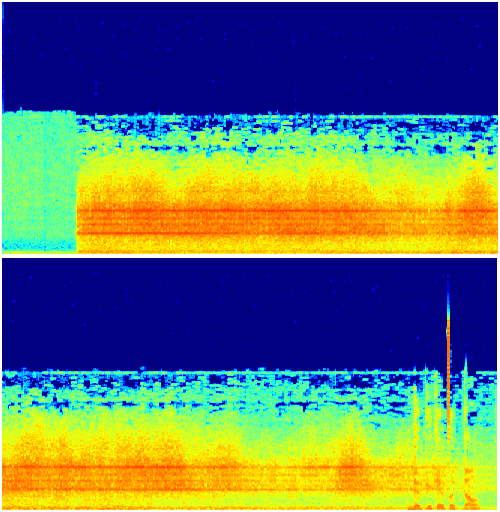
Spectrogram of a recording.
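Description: A jet airliner's engines whine loudly.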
